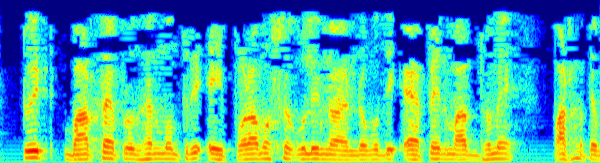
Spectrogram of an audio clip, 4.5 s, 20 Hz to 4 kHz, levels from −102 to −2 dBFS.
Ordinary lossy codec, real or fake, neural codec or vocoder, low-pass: MP3, 16 kbps; real; none; 3.6 kHz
